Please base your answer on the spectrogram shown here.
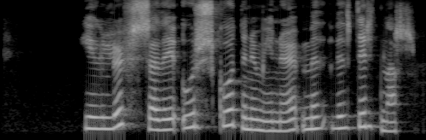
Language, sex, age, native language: Icelandic, female, 13, Icelandic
